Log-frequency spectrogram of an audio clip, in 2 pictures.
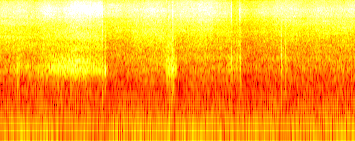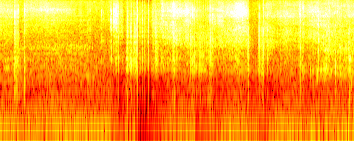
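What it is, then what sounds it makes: Glossy paper book pages. Fingertips and a palm rub across the coated pages of an open glossy-paper book resting on a wooden table, and one page is lifted. Steady, bright rubbing and soft crackling textures run over a constant low hum, broken by several short, sharp page-handling ticks.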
